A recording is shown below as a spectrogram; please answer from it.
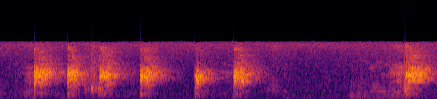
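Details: French bulldogs at home, sisters squabbling as the elder tries to get what she wants: a run of short, husky barks about every half second, a quieter grumbling pause, then one final bark.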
